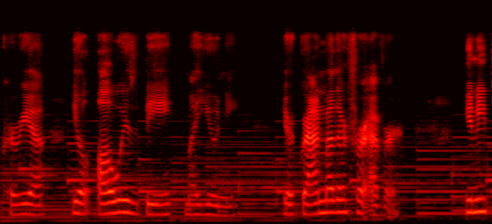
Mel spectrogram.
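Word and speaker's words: Unhei: turned to joy she nodded slowly yes it's pronounced uni and it means grace mr kim added yooni joey said slowly and this time perfectly it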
